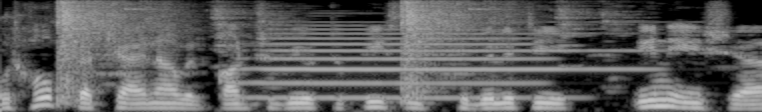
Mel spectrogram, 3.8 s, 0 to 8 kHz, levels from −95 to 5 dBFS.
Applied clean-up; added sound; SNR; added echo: classical method Wiener filter.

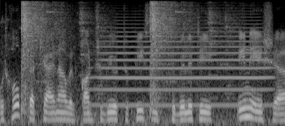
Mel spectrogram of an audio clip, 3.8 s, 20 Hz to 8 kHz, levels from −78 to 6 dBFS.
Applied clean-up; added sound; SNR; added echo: none; Shatter + Trumpet; 4 dB; none.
